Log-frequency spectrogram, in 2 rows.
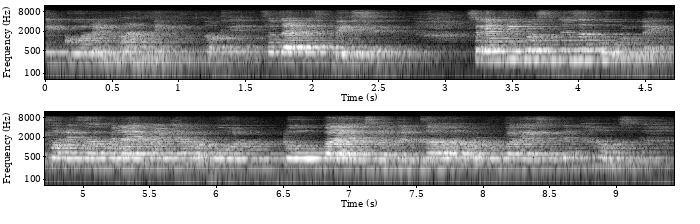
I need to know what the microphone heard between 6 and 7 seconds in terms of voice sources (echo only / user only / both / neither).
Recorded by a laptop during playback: user only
